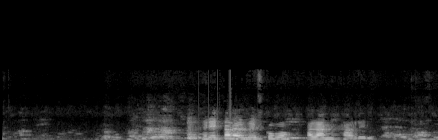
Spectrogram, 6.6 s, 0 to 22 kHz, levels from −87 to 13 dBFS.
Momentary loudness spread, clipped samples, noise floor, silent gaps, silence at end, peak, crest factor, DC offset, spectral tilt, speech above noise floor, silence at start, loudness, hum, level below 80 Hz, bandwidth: 21 LU; under 0.1%; -57 dBFS; none; 0 s; -4 dBFS; 20 dB; under 0.1%; -6 dB/octave; 35 dB; 0.3 s; -21 LUFS; none; -58 dBFS; 11 kHz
